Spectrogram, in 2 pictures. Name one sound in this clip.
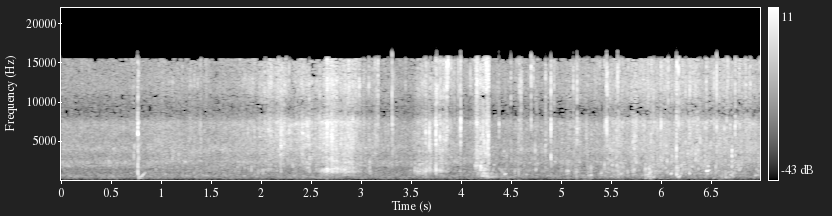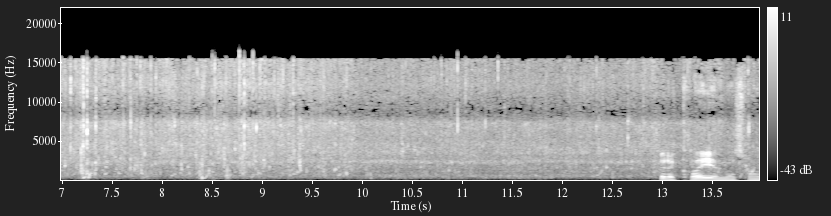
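Water sloshes and swirls in a plastic pan being shaken.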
